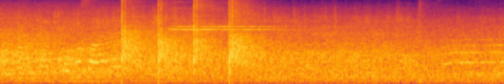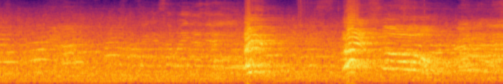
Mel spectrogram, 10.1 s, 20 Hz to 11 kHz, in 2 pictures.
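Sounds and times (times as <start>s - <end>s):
steady background rush: 0.0s - 10.0s
thin high whistle tone: 1.6s - 2.9s.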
